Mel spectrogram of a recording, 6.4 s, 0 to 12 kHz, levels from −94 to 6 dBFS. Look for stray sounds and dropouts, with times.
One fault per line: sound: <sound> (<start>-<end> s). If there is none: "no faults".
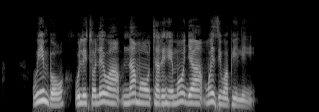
no faults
